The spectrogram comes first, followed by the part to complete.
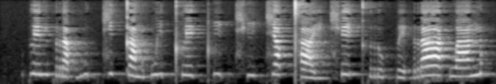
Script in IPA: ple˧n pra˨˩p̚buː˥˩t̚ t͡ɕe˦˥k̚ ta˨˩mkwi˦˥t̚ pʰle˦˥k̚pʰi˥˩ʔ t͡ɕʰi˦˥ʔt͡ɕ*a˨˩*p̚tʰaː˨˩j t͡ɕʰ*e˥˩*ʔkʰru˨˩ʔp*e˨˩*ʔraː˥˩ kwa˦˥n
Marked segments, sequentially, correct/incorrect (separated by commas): incorrect, correct, correct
